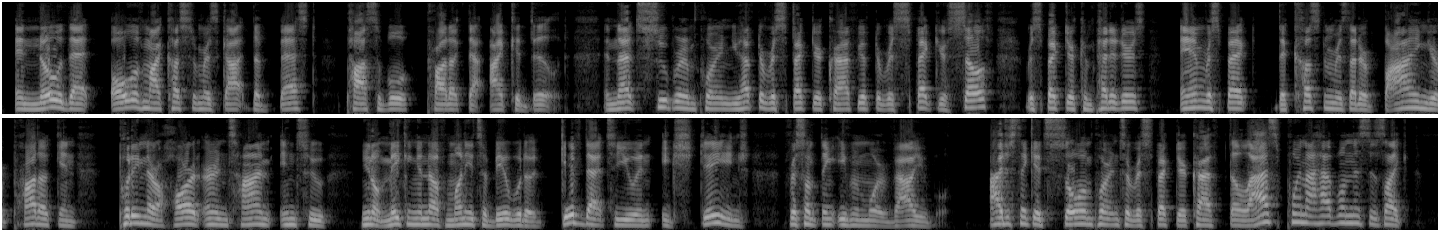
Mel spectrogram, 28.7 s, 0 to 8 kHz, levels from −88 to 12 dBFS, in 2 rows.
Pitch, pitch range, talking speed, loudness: 155 Hz, 140-170 Hz, 185 wpm, -30 LUFS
